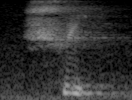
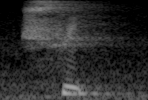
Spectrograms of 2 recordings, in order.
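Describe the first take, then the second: The two takes are said the same way.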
